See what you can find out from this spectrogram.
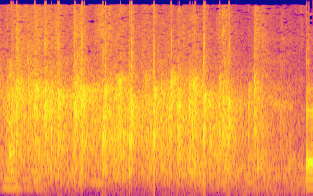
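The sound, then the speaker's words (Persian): An audience at an event claps loudly in a dense, continuous round of applause for a few seconds, with voices talking over it. “تا حالا که بهتون خوش گذشته خوش گذشته یه دست بزنید دیگه”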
